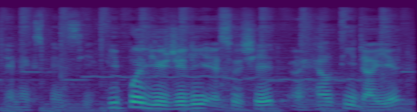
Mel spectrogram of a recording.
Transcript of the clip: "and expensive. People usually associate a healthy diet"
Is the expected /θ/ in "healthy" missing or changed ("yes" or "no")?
yes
